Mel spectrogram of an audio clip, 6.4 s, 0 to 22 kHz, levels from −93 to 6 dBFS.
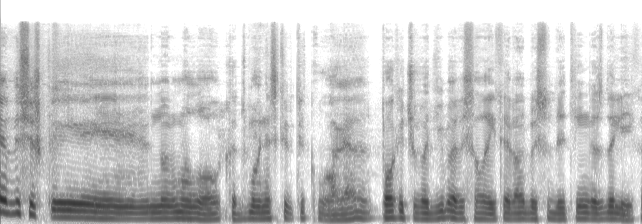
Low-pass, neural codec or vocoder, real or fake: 14.4 kHz; codec, 32 kHz, 1.9 kbps, SNAC; fake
